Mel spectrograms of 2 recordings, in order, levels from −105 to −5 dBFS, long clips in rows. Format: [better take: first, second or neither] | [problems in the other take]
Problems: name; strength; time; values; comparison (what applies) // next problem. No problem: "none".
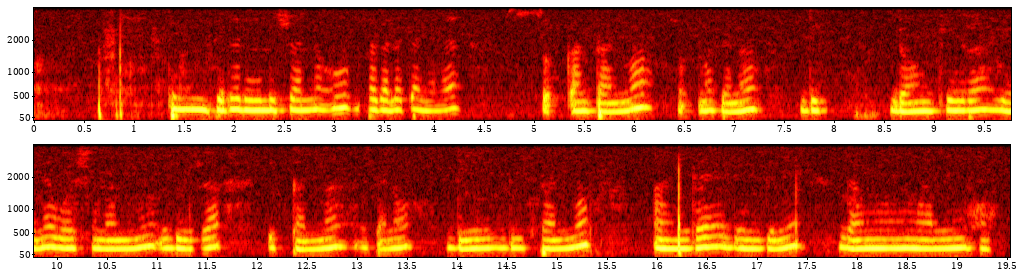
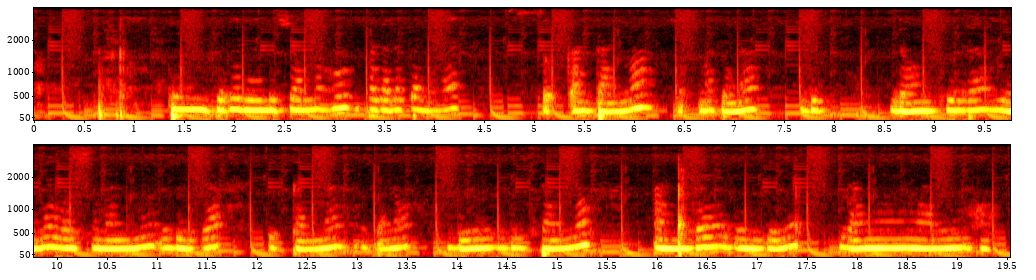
first | background sound (Bass guitar); 18 dB below the speech // room echo; dies away in 0.2 s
